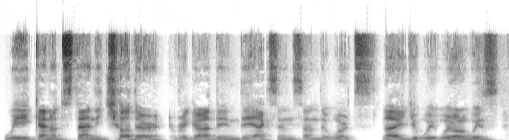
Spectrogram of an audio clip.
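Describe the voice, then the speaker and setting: A man from Spain co-teaching a live online Spanish lesson, talking quickly and chattily, mixing English and Spanish as he explains. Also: medium pitch, flat delivery.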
